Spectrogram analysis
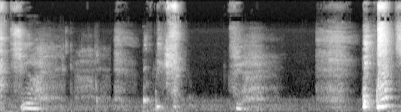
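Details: Male sneezing in a hotel room: several breathy inhalations and snorts, ending in a sharp sneeze burst, in a quiet room.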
